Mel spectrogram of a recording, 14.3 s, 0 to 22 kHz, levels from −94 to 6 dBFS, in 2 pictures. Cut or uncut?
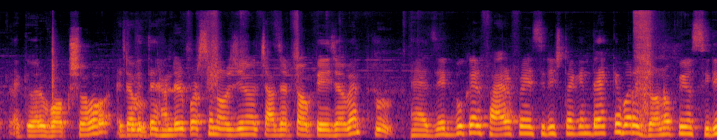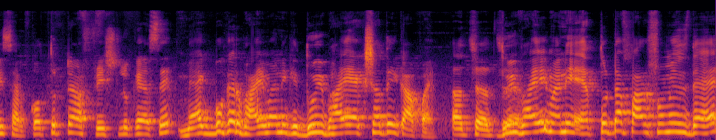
cut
